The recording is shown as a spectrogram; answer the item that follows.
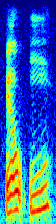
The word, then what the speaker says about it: leave: So these two verbs are different, right? They are not the same. This one is leave, this one is live. Sí, aquí tenemos un sonido largo de la I.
